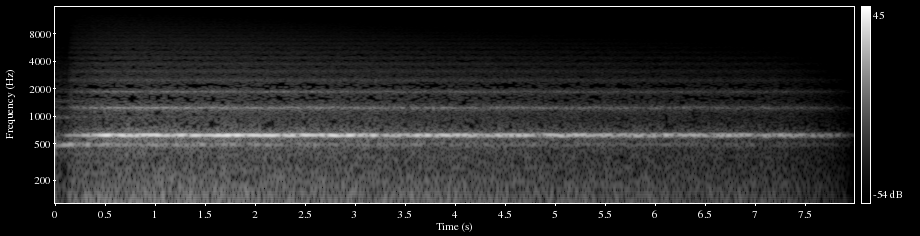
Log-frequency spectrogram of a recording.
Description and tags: SteamPipe 5 SteamPad E4
This sample is part of the "SteamPipe Multisample 5 SteamPad" sample
pack. It is a multisample to import into your favourite samples. A
beautiful ambient pad sound, suitable for ambient music. In the sample
pack there are 16 samples evenly spread across 5 octaves (C1 till C6).
The note in the sample name (C, E or G#) does indicate the pitch of the
sound. The sound was created with the SteamPipe V3 ensemble from the
user library of Reaktor. After that normalising and fades were applied within Cubase SX & Wavelab.
ambient, multisample, pad, reaktor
